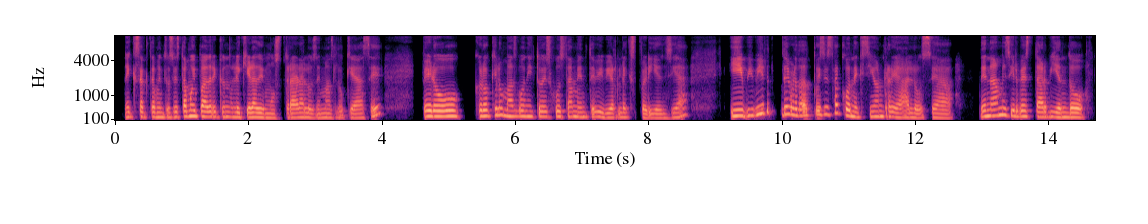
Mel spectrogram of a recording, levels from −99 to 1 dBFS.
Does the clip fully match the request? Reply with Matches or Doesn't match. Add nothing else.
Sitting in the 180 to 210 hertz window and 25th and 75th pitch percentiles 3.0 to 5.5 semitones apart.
Matches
